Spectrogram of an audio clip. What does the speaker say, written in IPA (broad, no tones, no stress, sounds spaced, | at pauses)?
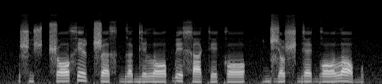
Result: ʂ ə̤ ʃ ʈ͡ʂ ɔ x e ʈ͡ʂ ɐ x ɡ ɐ ɡ e l ɔ ɓ e x a k e k ɔ | d͡ʑ ɒ ʂ ɡ ɛ ɡ ɔ l ɒ b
